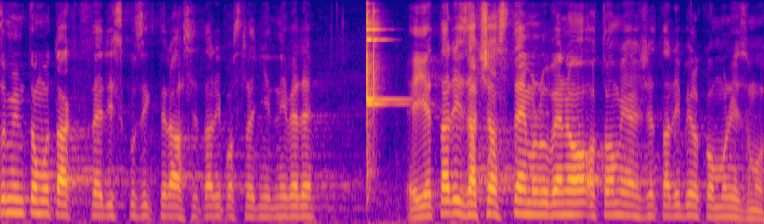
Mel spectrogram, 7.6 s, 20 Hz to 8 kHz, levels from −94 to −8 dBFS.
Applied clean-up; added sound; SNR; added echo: none; Chink, clink; 5 dB; none.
